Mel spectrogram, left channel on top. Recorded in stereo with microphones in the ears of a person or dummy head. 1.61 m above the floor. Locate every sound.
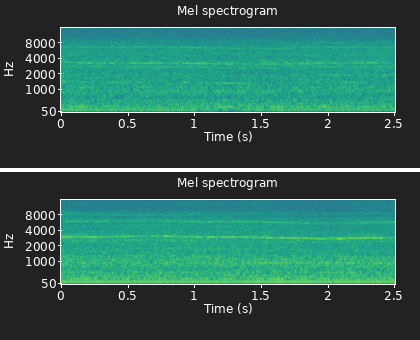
Only background noise.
